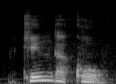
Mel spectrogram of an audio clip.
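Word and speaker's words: 銀だこ: 거예요 그래서 긴 타코라고 있습니다 한번 읽어 볼까요 긴다코네 그러면 한번 다시 한번 읽어 볼게요 이건 뭘까요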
